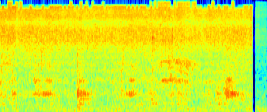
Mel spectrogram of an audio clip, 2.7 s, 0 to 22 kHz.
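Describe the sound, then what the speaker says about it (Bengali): Steady sizzling of spices and grated ginger frying in hot oil, with occasional soft stirring scrapes, close and continuous before cutting off abruptly. "এরপর দিয়ে দিচ্ছি 1 চামচ গ্রেড করা আদাটা খুব ভালো মতো করে ভেজে নিচ্ছি"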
